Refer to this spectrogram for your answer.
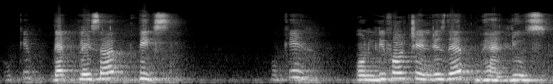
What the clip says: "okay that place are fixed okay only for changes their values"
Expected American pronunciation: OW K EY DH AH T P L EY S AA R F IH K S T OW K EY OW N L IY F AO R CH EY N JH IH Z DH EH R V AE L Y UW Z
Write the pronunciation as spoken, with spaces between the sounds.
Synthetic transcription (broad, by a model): OW K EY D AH T P L EY S AA R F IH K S OW K EY OW N L IY F AO R CH EY N JH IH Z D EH R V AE L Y UW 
